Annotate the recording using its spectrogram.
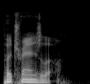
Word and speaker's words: Pietrangelo: Yeah, he says he pronounces the family name wrong, so it's actually pronounced Pietrangelo.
